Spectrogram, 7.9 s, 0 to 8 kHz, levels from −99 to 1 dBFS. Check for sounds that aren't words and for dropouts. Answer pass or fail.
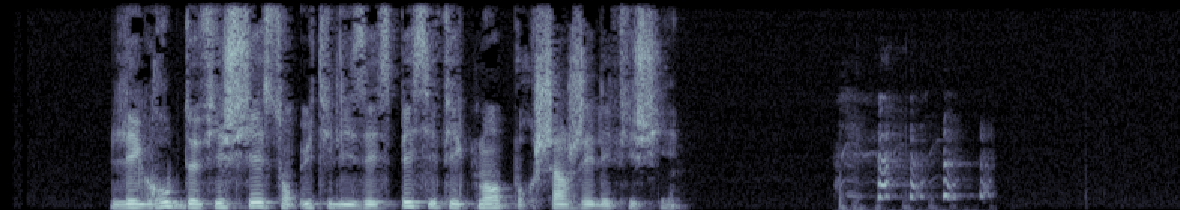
fail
